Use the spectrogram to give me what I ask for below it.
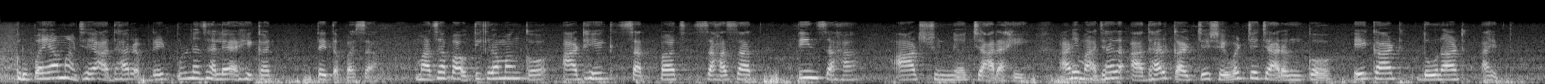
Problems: constant background noise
